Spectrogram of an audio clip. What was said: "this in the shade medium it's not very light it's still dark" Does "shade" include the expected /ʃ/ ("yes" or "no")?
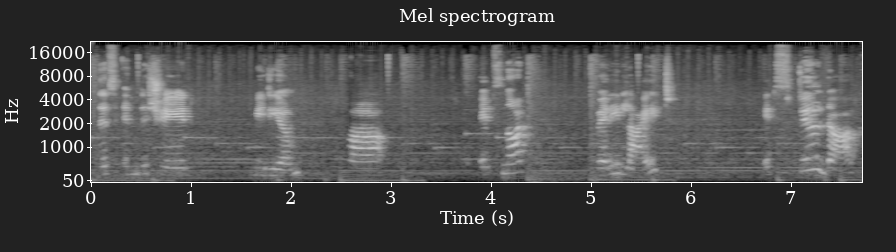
yes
